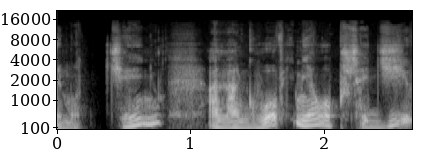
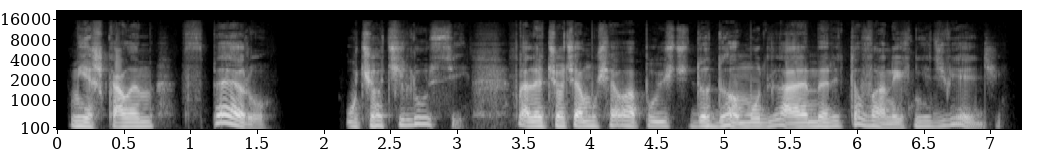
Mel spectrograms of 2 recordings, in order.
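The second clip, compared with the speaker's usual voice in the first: higher, louder storytelling voice; earnest little bear; 7 semitones higher, 5 dB louder than usual. A narrator's reading. Little bear telling Mr Brown about his aunt, earnest. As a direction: tell your history in a raised bear voice.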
